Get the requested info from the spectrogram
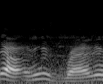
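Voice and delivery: talking with mouth full. Tasting a dish and guessing an ingredient, talking with mouth full. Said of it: "Couldn't talk with my mouth full".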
